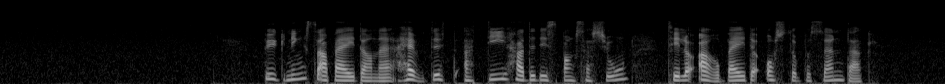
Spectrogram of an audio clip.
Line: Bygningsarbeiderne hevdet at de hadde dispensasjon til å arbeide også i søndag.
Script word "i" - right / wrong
wrong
